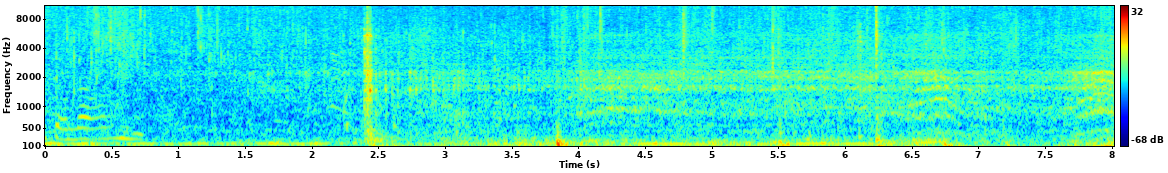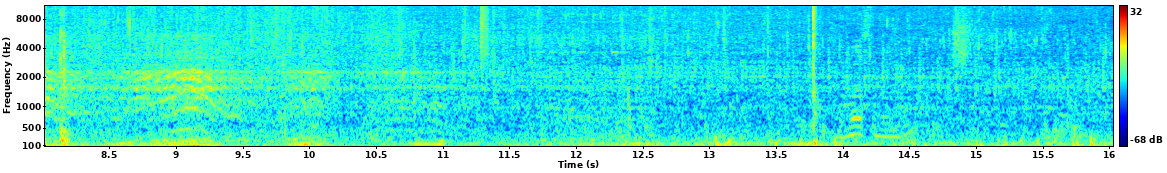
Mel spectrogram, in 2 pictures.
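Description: Yamaha 115 outboard motor running steadily at low speed, a low hum under wind and water noise, with faint voices around the middle.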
